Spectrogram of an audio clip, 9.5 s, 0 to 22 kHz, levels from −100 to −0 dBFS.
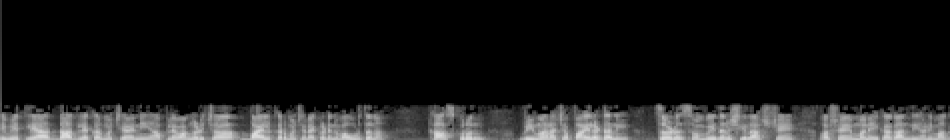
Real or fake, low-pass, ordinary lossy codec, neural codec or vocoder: real; 5.4 kHz; none; none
